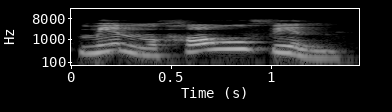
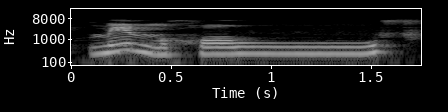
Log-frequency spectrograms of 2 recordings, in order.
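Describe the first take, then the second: First: The phrase ends with a short -in syllable. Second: The phrase ends on a bare f consonant. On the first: The reading continues into the next word. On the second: The reading stops at this word.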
